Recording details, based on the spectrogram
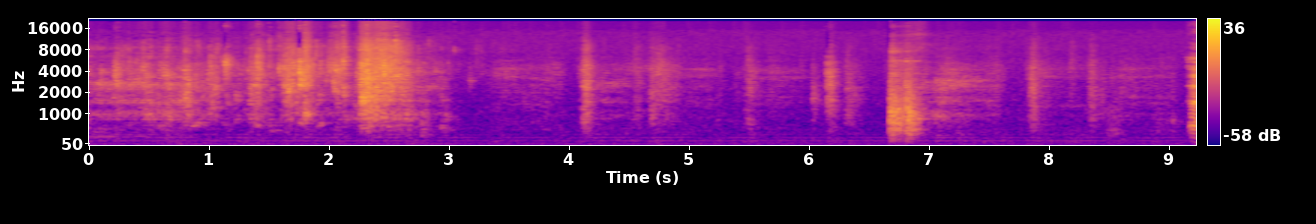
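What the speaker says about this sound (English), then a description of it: "we're just going to rinse out our bowl" Tap water splashes and runs while a mixing bowl is rinsed in a kitchen sink, coming in uneven bursts with drips and quieter gaps between them.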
